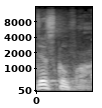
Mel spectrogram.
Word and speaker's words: DeSclafani: the same game this week, we had Anthony DeSclafani. Right. And Jay Bruce. Yep. Playing in the same game. That's right. Well, it's DeSclafani. It's D-E-S, right? It's D-E-S, but it's pronounced the same thing. It's pronounced DeSclafani.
